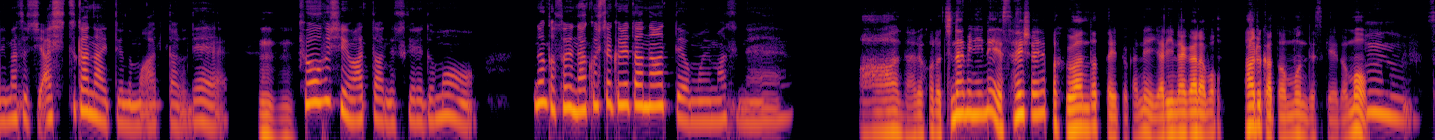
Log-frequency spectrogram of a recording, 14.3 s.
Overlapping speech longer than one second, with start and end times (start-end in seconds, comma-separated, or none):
none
